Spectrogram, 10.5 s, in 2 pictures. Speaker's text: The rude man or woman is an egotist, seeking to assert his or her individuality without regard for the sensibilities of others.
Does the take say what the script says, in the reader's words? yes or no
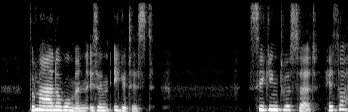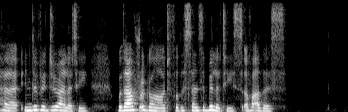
no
